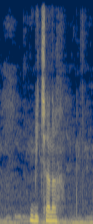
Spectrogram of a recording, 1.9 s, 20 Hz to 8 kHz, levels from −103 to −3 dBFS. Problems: constant background noise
